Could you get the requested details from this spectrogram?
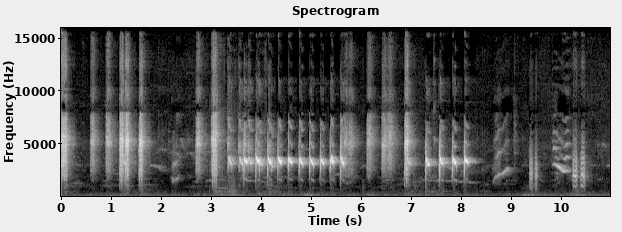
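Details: Lure call of a cucak jenggot in the ngepik style: scattered short clicks build into a fast even series of ringing pips, about twelve in three seconds, a second shorter run, then slurred notes and sparse clicks.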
